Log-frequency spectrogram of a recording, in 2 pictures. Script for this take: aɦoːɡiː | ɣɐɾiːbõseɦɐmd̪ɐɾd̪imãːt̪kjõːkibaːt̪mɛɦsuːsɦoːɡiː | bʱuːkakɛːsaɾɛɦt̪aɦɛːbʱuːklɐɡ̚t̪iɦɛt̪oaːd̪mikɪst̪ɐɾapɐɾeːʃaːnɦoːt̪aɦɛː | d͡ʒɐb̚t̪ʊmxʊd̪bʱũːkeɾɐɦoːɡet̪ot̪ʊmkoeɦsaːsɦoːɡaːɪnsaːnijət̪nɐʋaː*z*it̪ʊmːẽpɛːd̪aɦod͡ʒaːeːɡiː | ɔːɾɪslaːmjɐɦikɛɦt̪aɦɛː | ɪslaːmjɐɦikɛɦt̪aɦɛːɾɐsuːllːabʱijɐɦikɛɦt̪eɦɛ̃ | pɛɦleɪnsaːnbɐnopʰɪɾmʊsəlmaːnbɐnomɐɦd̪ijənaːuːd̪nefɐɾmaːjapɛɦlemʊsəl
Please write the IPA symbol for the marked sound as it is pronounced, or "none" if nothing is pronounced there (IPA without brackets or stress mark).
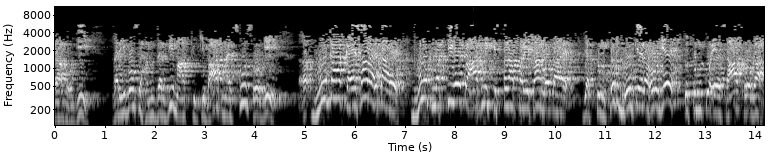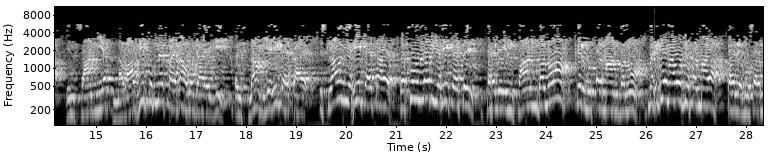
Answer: z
